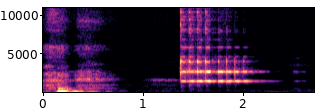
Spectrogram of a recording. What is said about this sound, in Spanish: Eso ha sido la alarma de, mi, de buscar a mis niñas al colegio.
